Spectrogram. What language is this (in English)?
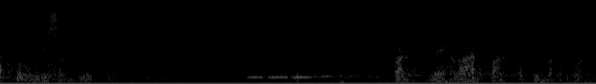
Gujarati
